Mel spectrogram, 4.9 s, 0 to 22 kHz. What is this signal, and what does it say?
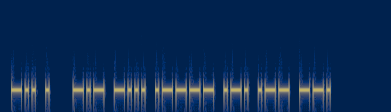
Morse code, heard as a keyed tone, about 28 wpm, 700 Hz. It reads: DE KB1RWG
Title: USA Callsign DE Callsign - 6 Characters - 28wpm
